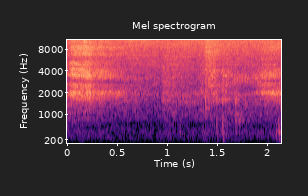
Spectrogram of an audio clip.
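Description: Faint steady hiss of background room noise, with a soft click about one and a half seconds in.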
